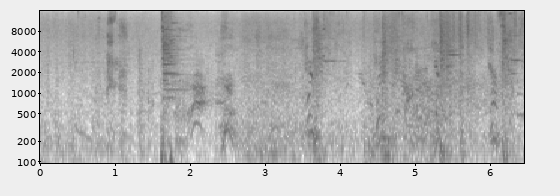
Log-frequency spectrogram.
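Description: Heavy metal blades strike and clash in a fight.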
